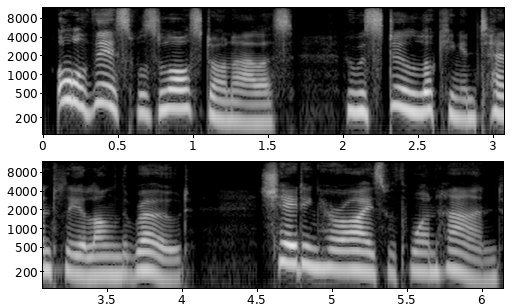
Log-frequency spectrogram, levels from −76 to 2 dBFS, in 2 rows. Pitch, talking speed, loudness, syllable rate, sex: 220 Hz, 195 wpm, -18 LUFS, 5.4 syllables/s, female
